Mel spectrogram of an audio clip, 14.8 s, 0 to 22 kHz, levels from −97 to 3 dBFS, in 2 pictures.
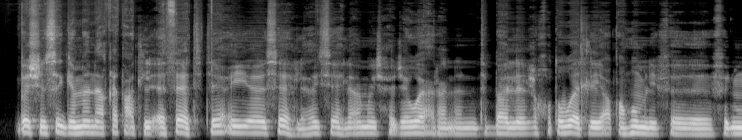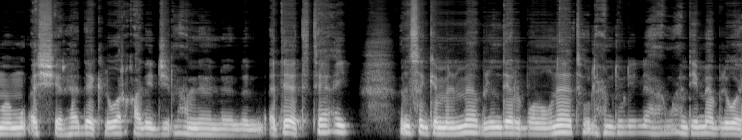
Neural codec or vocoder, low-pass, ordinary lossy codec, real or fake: none; none; none; real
